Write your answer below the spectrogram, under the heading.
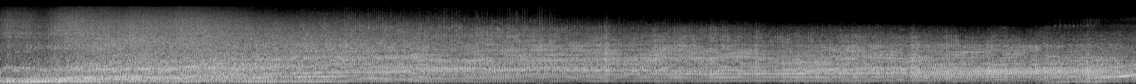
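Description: Drag-racing van launching at full throttle and pulling away down the strip, its engine note steady and dense as the high end thins out with distance. Near the end a second engine note starts rising.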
